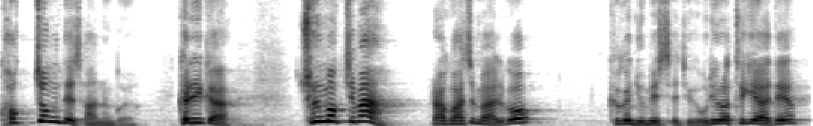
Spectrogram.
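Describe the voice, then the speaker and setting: A male pastor preaching to his church in a high, light voice. He teaches step by step and has the congregation repeat key phrases. Now and then he acts out short family arguments in quoted lines. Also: lively intonation, fast. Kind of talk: sermon. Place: church sanctuary.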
